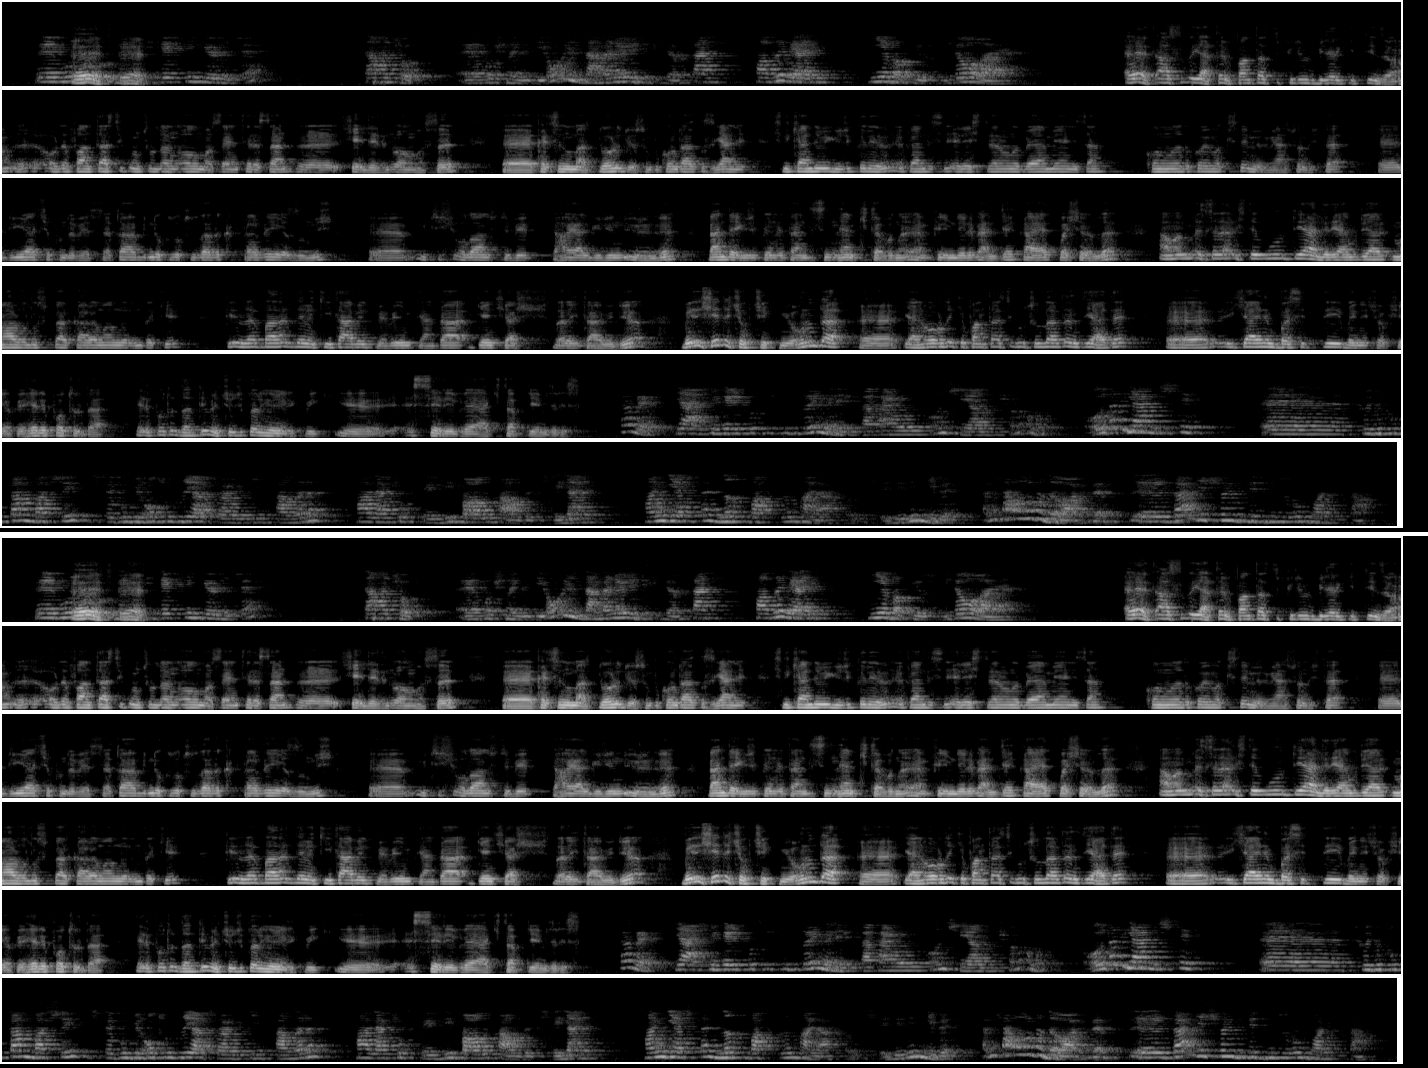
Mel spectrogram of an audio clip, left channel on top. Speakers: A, on the right; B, on the right.
A: Ve bunu
B: Evet,
A: besleyecek
B: evet.
A: film görünce daha çok e, hoşuna gidiyor. O yüzden ben öyle düşünüyorum. Sen fazla realist niye bakıyorsun? Bir de o var yani.
B: Evet aslında ya tabii fantastik filmi bilerek gittiğin zaman e, orada fantastik unsurların olması, enteresan e, şeylerin olması e, kaçınılmaz. Doğru diyorsun bu konuda haklısın. Yani şimdi kendimi Yüzüklerin Efendisi'ni eleştiren, onu beğenmeyen insan konumuna da koymak istemiyorum. Yani sonuçta e, dünya çapında bir eser. Ta 1930'larda 40'larda yazılmış e, müthiş olağanüstü bir hayal gücünün ürünü. Ben de Yüzüklerin Efendisi'nin hem kitabını hem filmleri bence gayet başarılı. Ama mesela işte bu diğerleri yani bu diğer Marvel'ın süper kahramanlarındaki filmler bana demek ki hitap etmiyor. Benim yani daha genç yaşlara hitap ediyor. Beni şey de çok çekmiyor. Onun da e, yani oradaki fantastik unsurlardan ziyade e, hikayenin basitliği beni çok şey yapıyor. Harry Potter'da. Harry Potter'da değil mi? Çocuklara yönelik bir e, seri veya kitap diyebiliriz.
A: Tabii. Yani şimdi Harry Potter çocuklara yönelik zaten Rowling onun için yazmış onu ama o da yani işte e, çocukluktan başlayıp işte bugün otuzlu yaşlardaki insanların hala çok sevdiği, bağlı kaldığı bir şey. Yani hangi yaşta nasıl baktığınla alakalı bir şey dediğim gibi. Ya mesela orada da var ve e, bence şöyle bir de bir durum var İhsan.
